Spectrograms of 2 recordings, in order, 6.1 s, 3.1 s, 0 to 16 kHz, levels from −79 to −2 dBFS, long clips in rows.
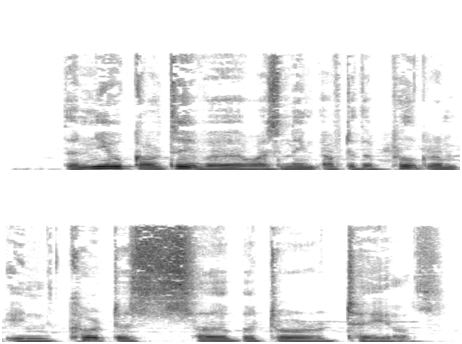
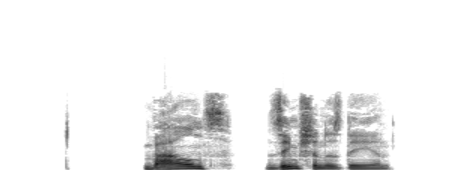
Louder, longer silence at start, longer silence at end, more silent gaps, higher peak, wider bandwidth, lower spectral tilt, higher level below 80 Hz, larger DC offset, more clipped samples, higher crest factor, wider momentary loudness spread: second, -21 LUFS vs -17 LUFS; second, 0.4 s vs 0.95 s; second, 0.15 s vs 0.55 s; second, none vs 1.56-1.75 s; second, -4 dBFS vs 0 dBFS; first, 11.5 kHz vs 7.8 kHz; about the same, -4.5 dB/octave vs -5 dB/octave; second, -60 dBFS vs -54 dBFS; neither; neither; about the same, 18 dB vs 18 dB; about the same, 13 LU vs 15 LU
